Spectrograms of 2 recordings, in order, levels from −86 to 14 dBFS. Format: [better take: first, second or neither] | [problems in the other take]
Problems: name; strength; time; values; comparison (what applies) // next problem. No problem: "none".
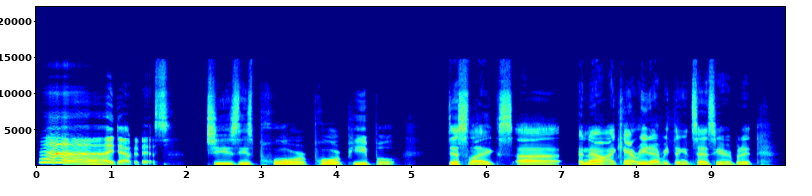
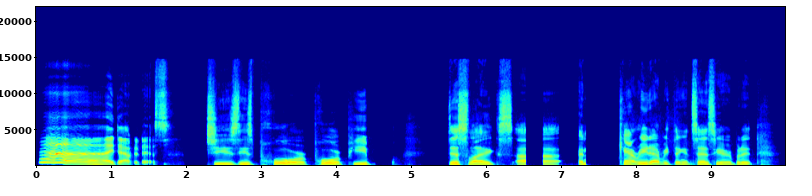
first | audio cutting out; at 4.5 s, at 6.5 s and at 7.5 s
